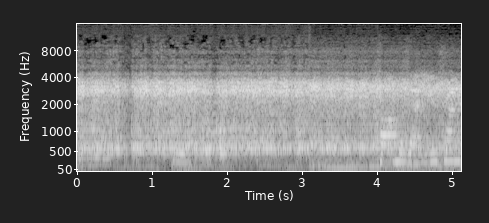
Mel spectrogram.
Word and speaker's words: Dooley: Because when that was Tom's name was actually Thomas Dooley, but they pronounced it Dooley.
